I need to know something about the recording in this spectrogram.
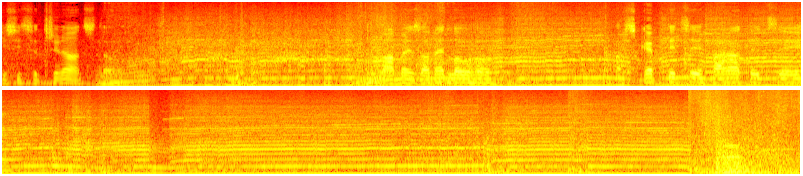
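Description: A racing car engine roars and revs up as it speeds along.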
